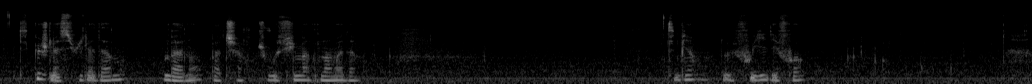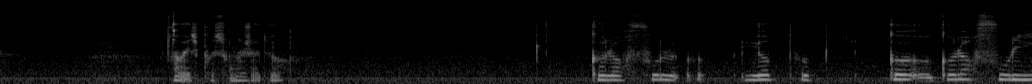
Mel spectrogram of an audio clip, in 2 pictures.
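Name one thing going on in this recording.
A young woman talks casually into a microphone, pausing now and then.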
